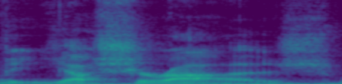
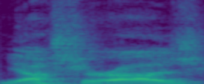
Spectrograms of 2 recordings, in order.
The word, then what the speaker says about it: Y'Shaarj: to talk about is Mark of Yasharaj, which I think is the correct pronunciation. I'm sure people gave me lots of feedback uh in the comments before, but Yasharaj, I think that's right.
